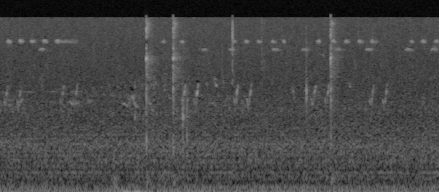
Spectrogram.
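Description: A few faint, sharp clicks of a computer mouse over a steady low hum of room tone.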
